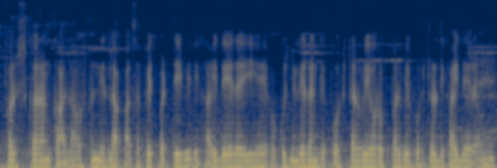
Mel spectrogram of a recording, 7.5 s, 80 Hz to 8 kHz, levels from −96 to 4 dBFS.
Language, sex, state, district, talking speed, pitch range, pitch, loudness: Hindi, male, Bihar, Samastipur, 240 wpm, 110-115 Hz, 110 Hz, -29 LUFS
